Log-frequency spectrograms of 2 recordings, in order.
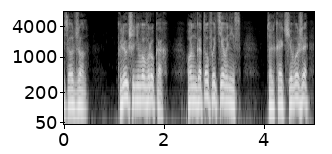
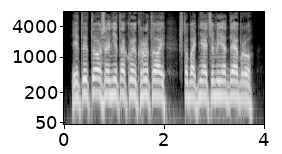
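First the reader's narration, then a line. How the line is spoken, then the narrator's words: Shouting. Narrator (Russian): он выкрикнул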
